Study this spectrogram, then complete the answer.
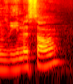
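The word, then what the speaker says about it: limaçon: shape is called a lima song as a funny french like sadea or whatever it's pronounced like an s specifically this is a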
